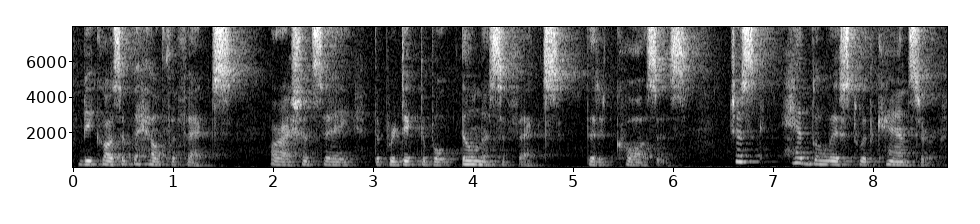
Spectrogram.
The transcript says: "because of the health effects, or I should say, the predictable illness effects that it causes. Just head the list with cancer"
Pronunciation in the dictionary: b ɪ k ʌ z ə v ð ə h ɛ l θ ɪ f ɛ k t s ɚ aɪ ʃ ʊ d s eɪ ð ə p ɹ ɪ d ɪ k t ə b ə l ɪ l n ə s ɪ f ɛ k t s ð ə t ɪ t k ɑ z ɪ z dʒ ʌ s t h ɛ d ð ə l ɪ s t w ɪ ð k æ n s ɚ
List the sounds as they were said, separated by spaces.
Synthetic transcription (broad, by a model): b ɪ k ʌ z ə v ð ə h ɛ l θ ɪ f ɛ k t s ɚ aɪ ʃ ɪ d s eɪ ð ə p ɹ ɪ d ɪ k t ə b l ɪ l n ə s ɪ f ɛ k t s ð ə t ɪ t k ɑ z ɪ z dʒ ʌ s t h ɛ d ð ə l ɪ s t w ɪ ð k æ n s ɚ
